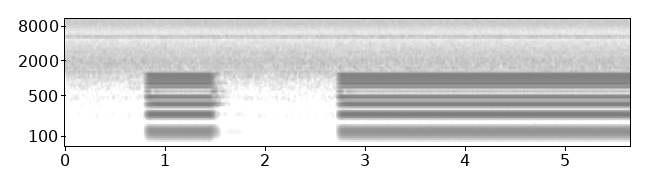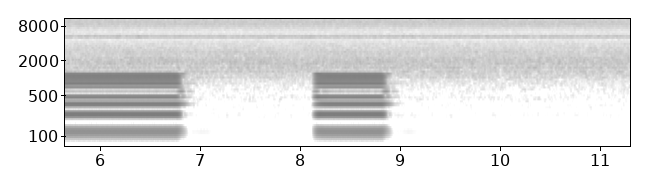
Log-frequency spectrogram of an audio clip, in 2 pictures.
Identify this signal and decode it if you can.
Ship horn signal, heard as a ship's horn, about 120 Hz. 1 short, 1 long, 1 short. At sea: a vessel at anchor warns of its position.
